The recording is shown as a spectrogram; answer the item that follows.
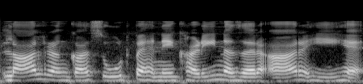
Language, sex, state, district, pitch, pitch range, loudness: Hindi, female, Haryana, Charkhi Dadri, 185 Hz, 175-200 Hz, -14 LUFS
